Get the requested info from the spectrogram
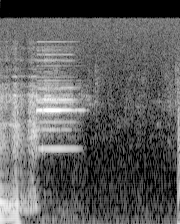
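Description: Electric-shock lie detector toy finishing its scan: its rapid pulsing scan sound, about four pulses a second, stops just after the start. About half a second in, a short steady electronic beep signals that the reading is done.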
